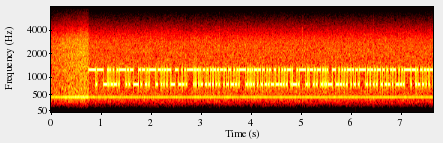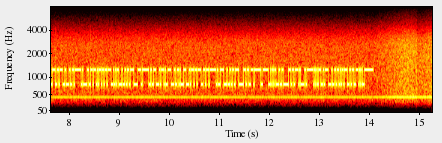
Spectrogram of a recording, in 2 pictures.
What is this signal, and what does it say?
RTTY (50 baud, 450 Hz shift), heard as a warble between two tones, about 1030 Hz centre, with radio static and a steady whistle near 440 Hz. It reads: 57C9 FIP2 RQIA 3G49 2P80 KI77 EPF4 9LHB ZH0B 52VR T3YG JUWS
